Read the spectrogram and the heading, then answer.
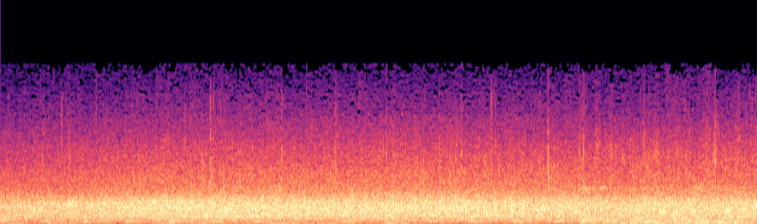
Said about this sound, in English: The applause swelling throughout Olympic Stadium as Redmond, with assistance this time, approaches the finish line he had wanted so desperately to reach.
